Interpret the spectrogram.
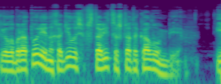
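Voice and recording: With ordinary pitch variation, a natural voice reads aloud while the background stays quiet.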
